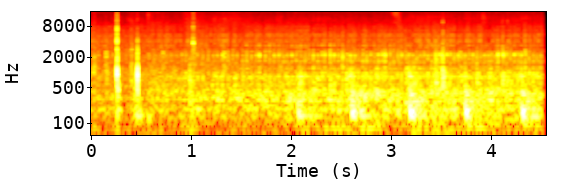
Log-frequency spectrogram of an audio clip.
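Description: A gramophone record hisses and crackles under the needle.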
